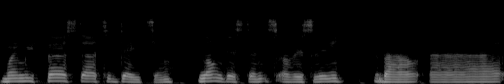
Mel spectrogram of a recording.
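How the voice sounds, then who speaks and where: Slow-ish in pace, a man speaks at a medium pitch in a dark, mellow tone with fairly even intonation. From England. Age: 30s. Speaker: miniature painting streamer. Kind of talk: casual live-stream chat while painting. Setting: live stream.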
